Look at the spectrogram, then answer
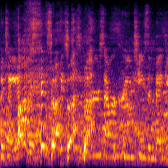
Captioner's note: laughs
